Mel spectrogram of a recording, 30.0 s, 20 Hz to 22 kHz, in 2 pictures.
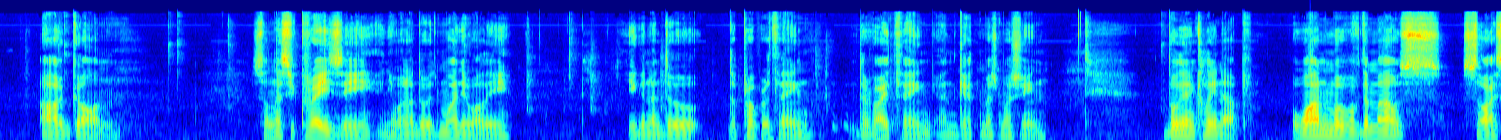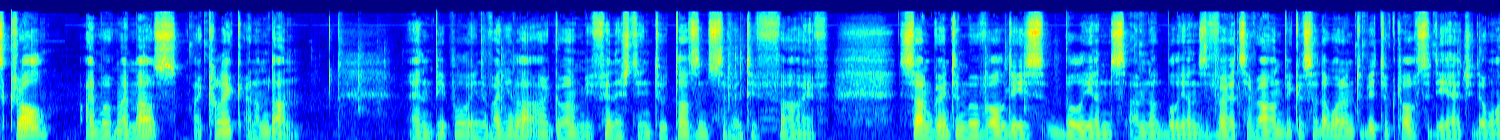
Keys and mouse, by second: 0.2 ctrl+z, 1.8 ctrl+click, 3.4 shift+click, 4.6 Tab, 5.4 click, 6.0 shift+click, 8.3 y, 18.9 shift+middle click, 20.2 shift+click, 21.4 click, 22.4 g, 25.0 click, 25.2 shift+middle click, 25.5 shift+click, 25.7 shift+middle click, 26.4 click, 27.3 g, 28.7 click, 29.4 click, 29.7 g.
